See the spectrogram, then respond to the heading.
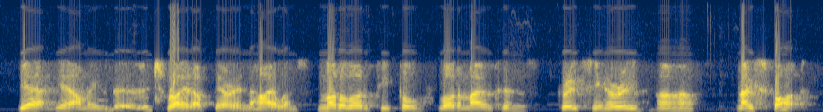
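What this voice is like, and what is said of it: Scottish accent. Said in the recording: “I detect an accent. You don't sound like you're from Brooklyn ... I've got a bit of a hybrid Scottish accent”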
